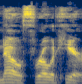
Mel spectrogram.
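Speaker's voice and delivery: ordinary talk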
